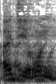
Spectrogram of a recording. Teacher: اجرن جیم ساکن ہے، جیم کے اندر قلقلہ ہوگا چونکہ حروف قلقلہ میں سے قاف طا با جیم دال میں سے جیم ہے۔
